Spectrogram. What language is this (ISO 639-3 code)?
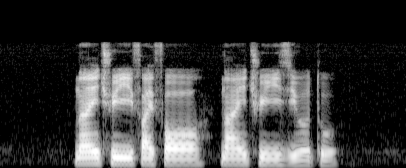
eng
